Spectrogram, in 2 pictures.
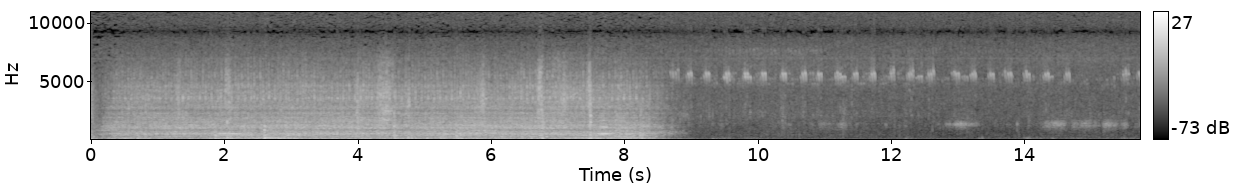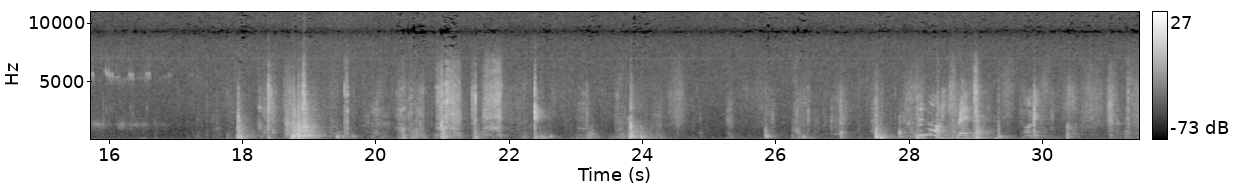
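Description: A bakery dough mixer runs loudly, its hooks churning dough in a metal bowl, and it cuts off after about nine seconds. Faint, rapid bird chirps follow. Then comes a run of irregular knocks and slaps as dough is cut and kneaded by hand on a table.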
